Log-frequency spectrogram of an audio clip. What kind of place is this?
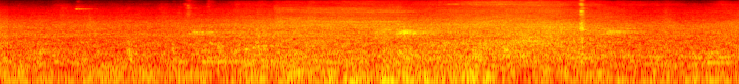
subway station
